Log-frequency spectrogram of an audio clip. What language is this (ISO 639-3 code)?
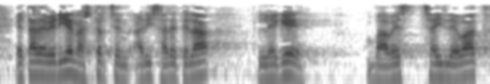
eus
